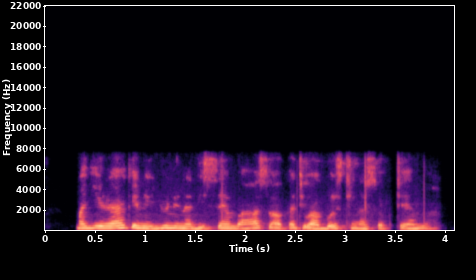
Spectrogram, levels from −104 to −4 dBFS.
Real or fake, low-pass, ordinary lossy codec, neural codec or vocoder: real; 7.2 kHz; Opus, 32 kbps; none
